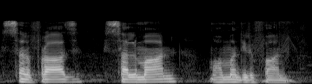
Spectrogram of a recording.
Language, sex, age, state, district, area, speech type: Urdu, male, 18-30, Bihar, Khagaria, rural, spontaneous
